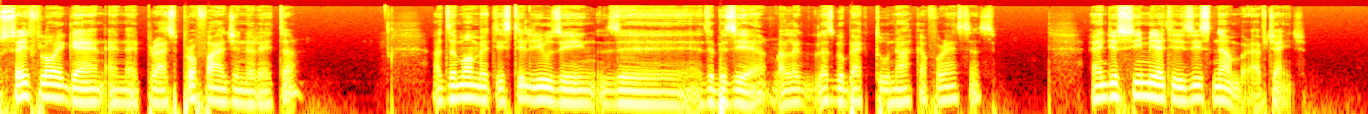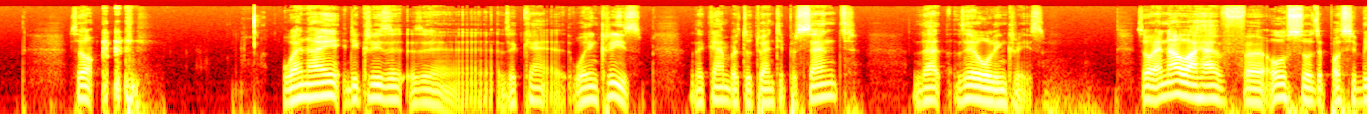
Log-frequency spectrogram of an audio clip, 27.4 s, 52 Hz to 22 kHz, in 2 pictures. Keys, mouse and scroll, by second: 0.4 click, 1.7 click, 7.7 click, 16.8 click, 26.5 middle click.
